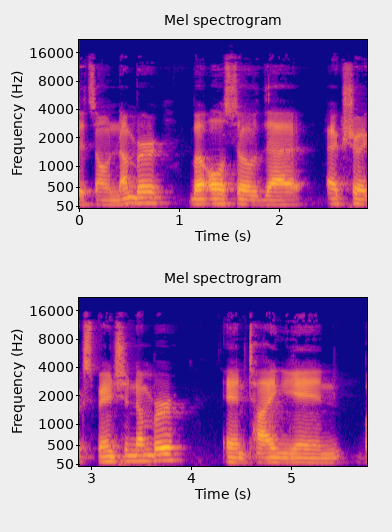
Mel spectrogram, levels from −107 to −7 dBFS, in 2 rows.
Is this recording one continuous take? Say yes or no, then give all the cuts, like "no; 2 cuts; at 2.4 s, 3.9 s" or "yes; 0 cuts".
no; 1 cut; at 2.3 s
